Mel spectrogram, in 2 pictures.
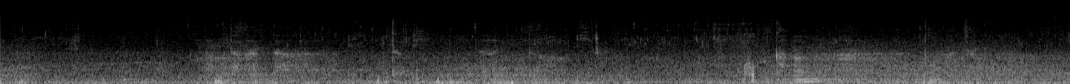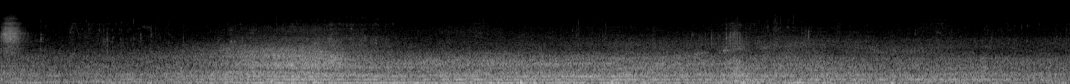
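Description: Water laps gently against a stone wall.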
